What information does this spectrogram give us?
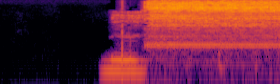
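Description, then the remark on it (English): During a Moon Knight trivia quiz, after a moment of silence, a quiz buzzer sounds suddenly: a brief low electronic tone jumps into a loud, harsh, sustained buzz that holds steady to the end. “Okay, guys, hands on the buzzer or wave, do anything, call out.”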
